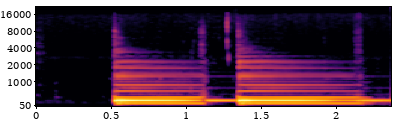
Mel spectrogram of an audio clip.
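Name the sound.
classical guitar string fret buzz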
